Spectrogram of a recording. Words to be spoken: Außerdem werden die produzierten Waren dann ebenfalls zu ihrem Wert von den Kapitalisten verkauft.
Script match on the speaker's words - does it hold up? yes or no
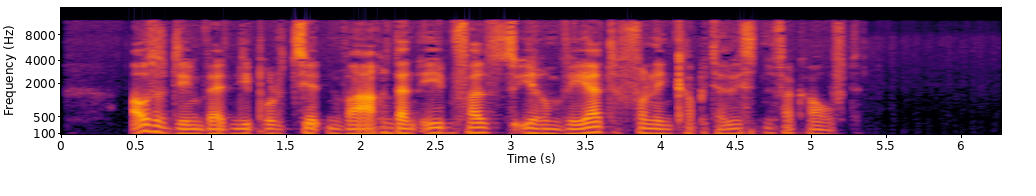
yes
